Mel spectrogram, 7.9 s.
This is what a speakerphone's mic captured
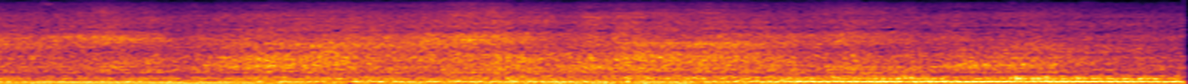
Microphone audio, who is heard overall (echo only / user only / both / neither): neither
